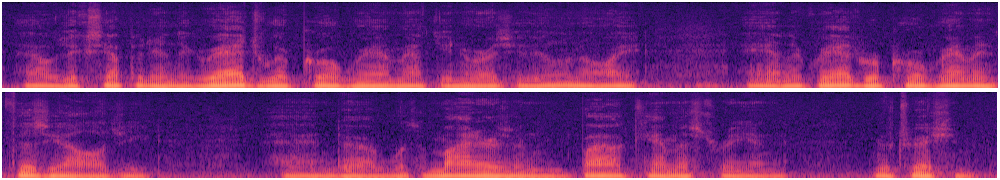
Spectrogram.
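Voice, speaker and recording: A monotone, flat delivery at a fairly quick pace over noticeable background noise. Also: man. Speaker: retired professor of ophthalmology and physiology, war veteran. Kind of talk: interview answer.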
